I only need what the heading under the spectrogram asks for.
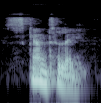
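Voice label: "scantily", British English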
